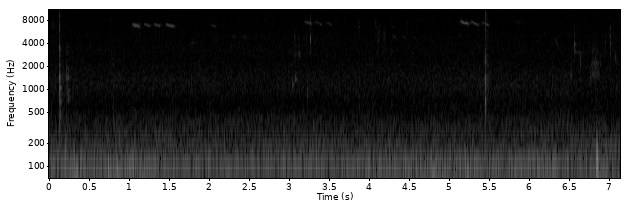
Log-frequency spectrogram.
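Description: Faint, very high chirps of small birds in three short runs, over a low, steady background rumble. A sharp click comes about five and a half seconds in.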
